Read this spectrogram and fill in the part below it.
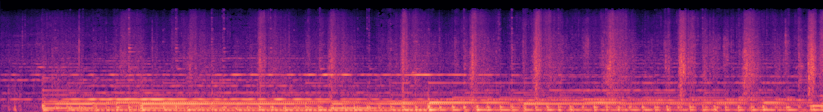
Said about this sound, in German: Dieses Geräusch. Dieses Geräusch, wenn der Schnee leise unter den Schuhen knirscht, wenn man wie auf Watte gehend nur Zentimeter sanft einsackt und wenn sich dann auch noch die Sonne langsam über die Allgäuer Alpen schiebt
